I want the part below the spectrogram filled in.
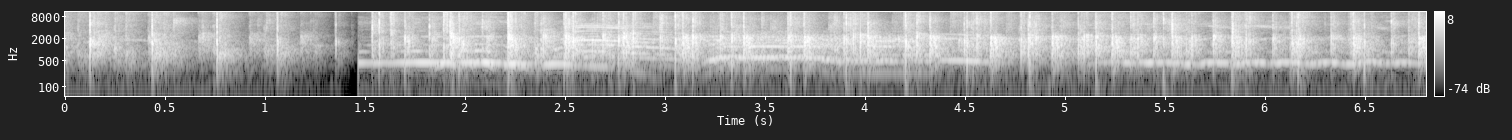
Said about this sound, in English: Big round of applause for Dan Robinson, everybody.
